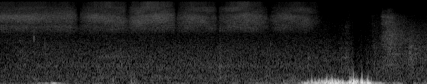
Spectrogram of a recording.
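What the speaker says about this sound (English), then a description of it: "So now I will rub it off." Eraser or duster rubbing writing off a board in an engineering lecture room, a steady scrubbing burst of a few strokes near the end, close and fairly loud after a quiet stretch.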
